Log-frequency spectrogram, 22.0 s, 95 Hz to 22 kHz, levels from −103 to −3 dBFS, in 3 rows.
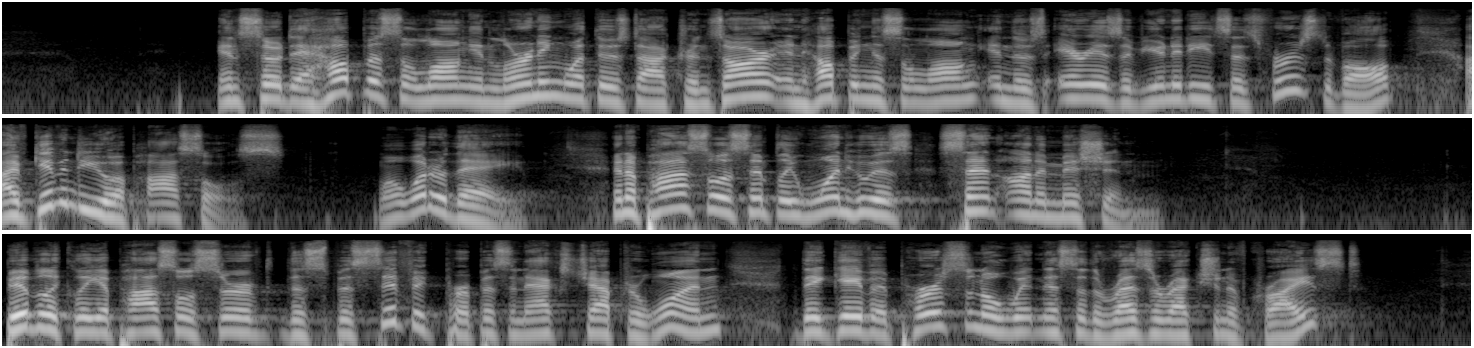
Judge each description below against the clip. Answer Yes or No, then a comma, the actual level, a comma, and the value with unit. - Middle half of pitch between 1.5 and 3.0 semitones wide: No, average, 3.7 semitones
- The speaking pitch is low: No, high, 190 Hz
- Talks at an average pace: Yes, average, 180 wpm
